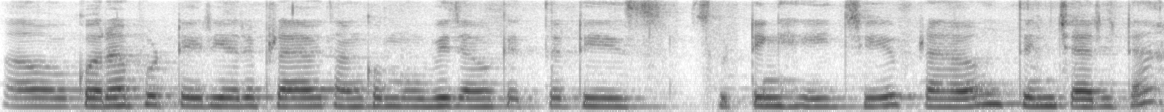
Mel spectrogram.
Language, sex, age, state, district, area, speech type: Odia, female, 18-30, Odisha, Koraput, urban, spontaneous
